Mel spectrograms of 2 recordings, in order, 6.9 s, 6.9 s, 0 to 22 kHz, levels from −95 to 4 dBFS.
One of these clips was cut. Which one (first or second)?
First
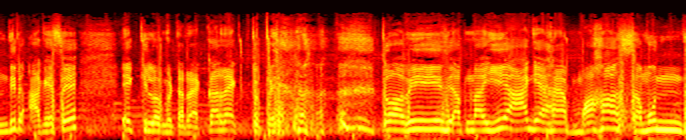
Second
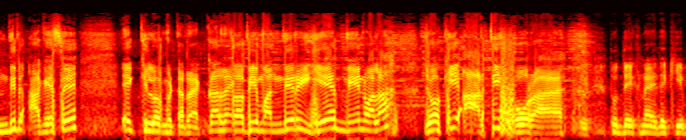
second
